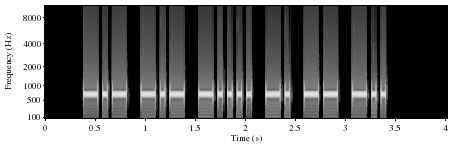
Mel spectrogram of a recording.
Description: Morse code, heard as a keyed tone, about 29 wpm, 700 Hz. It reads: KK6NMD
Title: Speed Racing - USA Call Signs 25wpm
